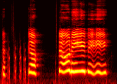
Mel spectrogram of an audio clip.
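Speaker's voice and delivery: high, loud, slow panicked plea; a terrified little man begging the monster not to eat him; stammering fright. Acted. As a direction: stutter then shriek don't eat me. Voicing a scared game character.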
